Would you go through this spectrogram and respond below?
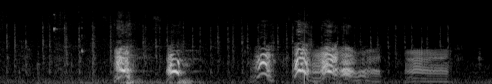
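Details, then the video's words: Two German Shepherds barking while attacking a moving lawnmower: several loud, harsh barks in quick bursts, some doubled, followed by a short whining yelp, with quiet background between calls. "Dogs attack the lawnmower!!"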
